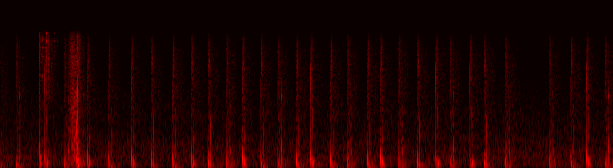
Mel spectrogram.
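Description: Footsteps thud quickly and steadily on a hard surface.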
